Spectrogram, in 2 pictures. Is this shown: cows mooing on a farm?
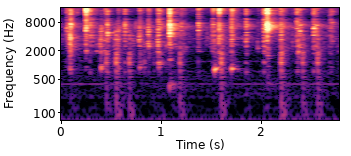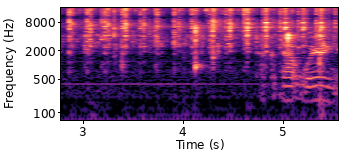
no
